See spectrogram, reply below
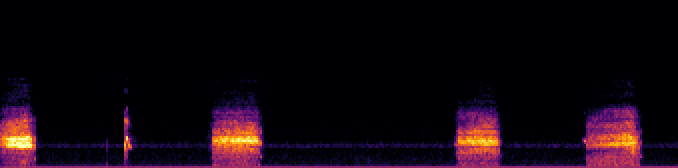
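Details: Barn owls at the nest as the father arrives with food: four raspy hissing screeches at irregular intervals plus one short click, with a quiet electrical hum in the background.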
